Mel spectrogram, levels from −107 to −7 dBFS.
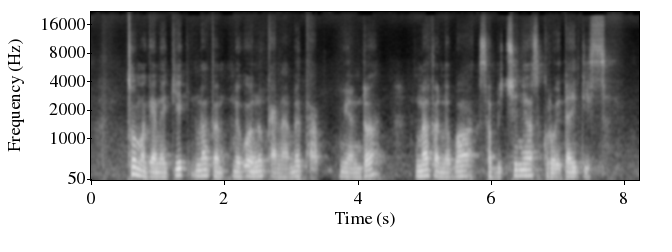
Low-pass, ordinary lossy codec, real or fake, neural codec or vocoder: none; none; fake; codec, 44.1 kHz, 2.6 kbps, DAC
